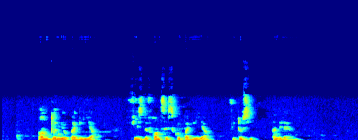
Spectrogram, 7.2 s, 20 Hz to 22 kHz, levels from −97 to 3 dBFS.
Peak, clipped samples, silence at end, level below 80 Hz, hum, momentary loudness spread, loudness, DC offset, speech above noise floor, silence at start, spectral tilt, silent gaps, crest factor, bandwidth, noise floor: -10 dBFS; under 0.1%; 1.25 s; -72 dBFS; none; 16 LU; -28 LUFS; under 0.1%; 51 dB; 0.75 s; -6 dB/octave; none; 18 dB; 7.4 kHz; -77 dBFS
